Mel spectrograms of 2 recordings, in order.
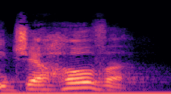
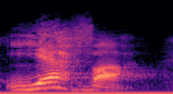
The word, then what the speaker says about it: Jehovah: And they had to deal with words like Haya and with that Hebrew that we would say Jehovah. You could also pronounce it Yehovah, or even you could pronounce it Yahweh.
